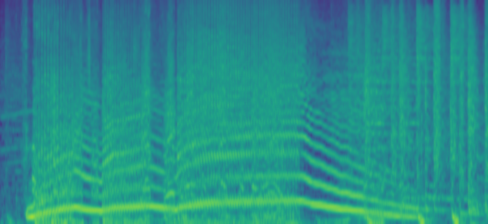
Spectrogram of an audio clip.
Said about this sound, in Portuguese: Um real, uma moto, zero quilômetro. Olha o motor da moto.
